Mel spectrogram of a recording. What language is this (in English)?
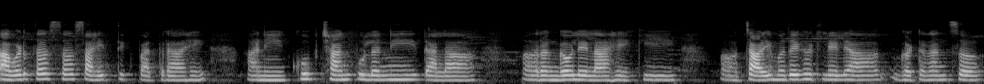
Marathi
